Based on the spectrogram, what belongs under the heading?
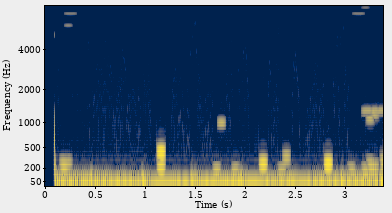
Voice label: one of the staff who sit on the 'cabins' dings a 'bell' twice, then over a PA system a recorded voice says "Doors closing, please stand clear"; metro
